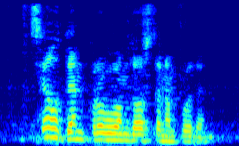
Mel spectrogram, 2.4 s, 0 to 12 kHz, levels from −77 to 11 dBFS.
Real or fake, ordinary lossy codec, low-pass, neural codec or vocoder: real; AAC, 32 kbps; 10.8 kHz; none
